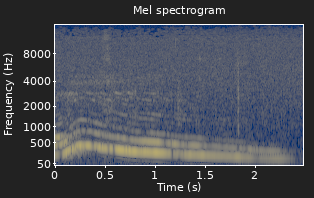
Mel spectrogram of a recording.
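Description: A man's voice drawing out one long wordless note that rises briefly, then slides steadily down in pitch for about two seconds, like a low hum or a drawn-out "oooh".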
